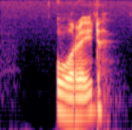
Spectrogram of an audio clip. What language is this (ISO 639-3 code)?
swe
